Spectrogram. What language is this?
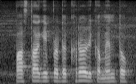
Manipuri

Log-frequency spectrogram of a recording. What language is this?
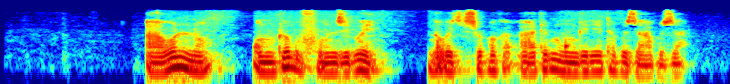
Ganda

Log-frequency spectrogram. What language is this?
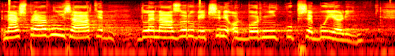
Czech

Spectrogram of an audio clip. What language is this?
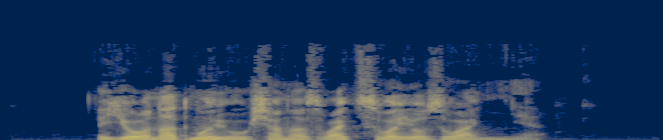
Belarusian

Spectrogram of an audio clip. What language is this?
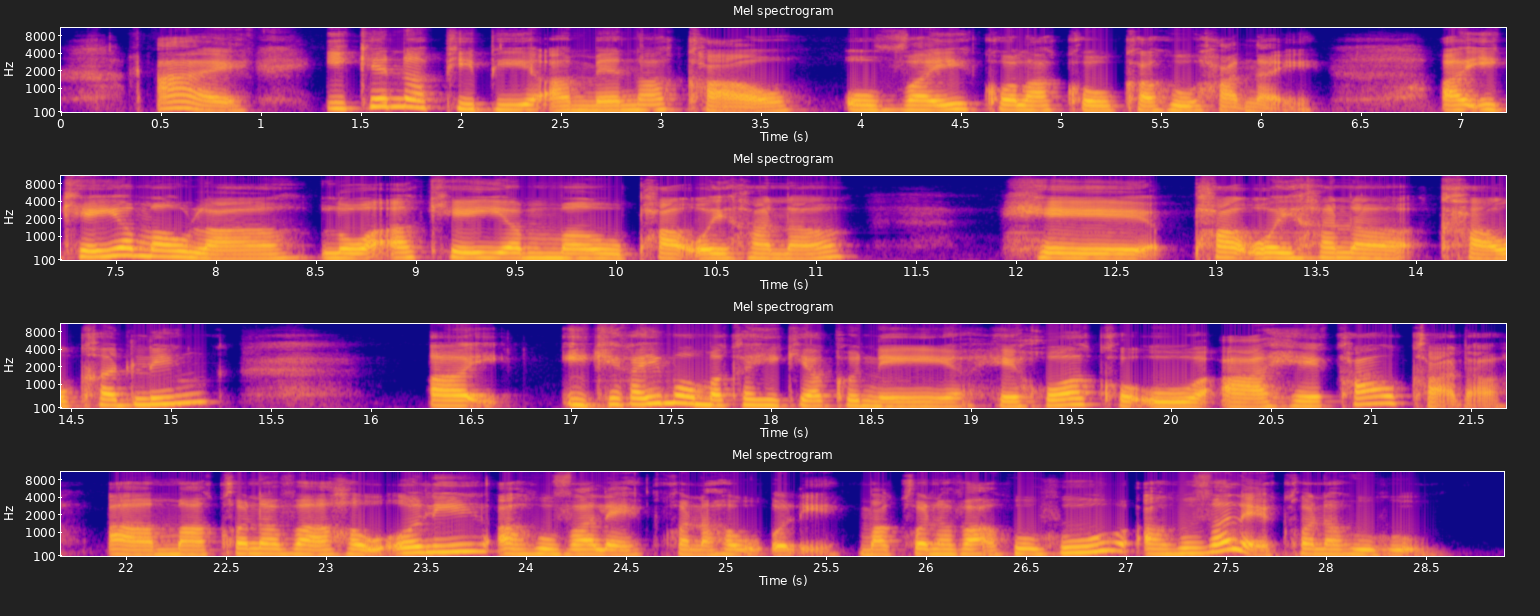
Hawaiian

